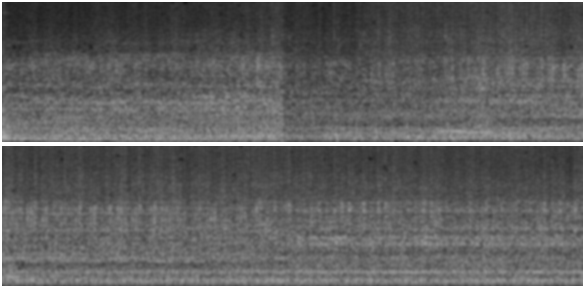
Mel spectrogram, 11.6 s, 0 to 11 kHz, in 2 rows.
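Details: Toyota 2C diesel engine: idles with an uneven, lumpy clatter whose beat wanders instead of holding steady; rough idle.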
